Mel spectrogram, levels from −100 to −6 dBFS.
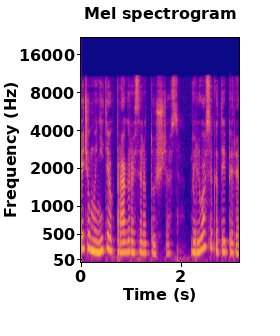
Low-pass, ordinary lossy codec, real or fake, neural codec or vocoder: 10.8 kHz; AAC, 64 kbps; fake; autoencoder, 48 kHz, 128 numbers a frame, DAC-VAE, trained on Japanese speech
